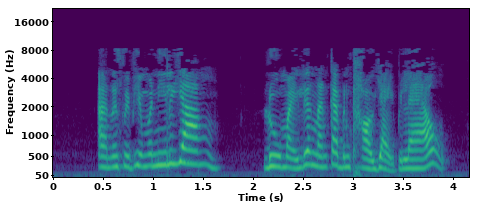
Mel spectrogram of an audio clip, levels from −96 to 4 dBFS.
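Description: From start to finish the speech carries plainly audible MP3 compression artefacts, likely from a low-bitrate encode; the damage fits a rate near 33 kbps. Nothing is present above about 8.3 kHz, where the encoder cut the treble to save bits. Weak frequency lines that drop in and out between frames give a watery, swirling texture, s sounds turn metallic and chirpy, and consonant attacks are smeared.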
